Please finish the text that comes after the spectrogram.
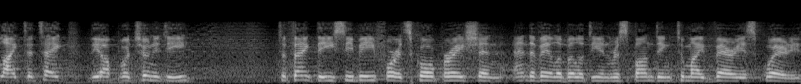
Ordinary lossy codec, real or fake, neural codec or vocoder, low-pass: none; fake; codec, 16 kHz, 0.4 kbps, LongCat-Audio-Codec; none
